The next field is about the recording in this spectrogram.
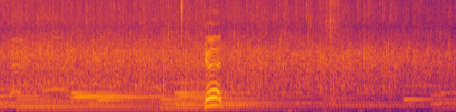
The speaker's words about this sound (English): I know that you put your life on the line, you serve and protect ours, and we just thank God for you. So come on, church family, of all the applause for people, this ought to be the loudest right here. Come on, let's go.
